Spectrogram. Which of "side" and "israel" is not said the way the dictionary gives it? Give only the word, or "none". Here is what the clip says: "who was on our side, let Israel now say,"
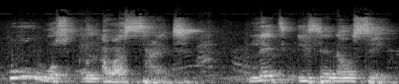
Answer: israel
